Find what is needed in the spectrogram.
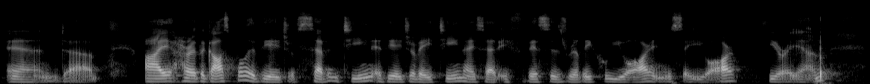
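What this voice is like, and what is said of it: Serbian accent with American influence. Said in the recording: “I am from Serbia... I'm married to a pastor, an American. That's where the accent comes from.”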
